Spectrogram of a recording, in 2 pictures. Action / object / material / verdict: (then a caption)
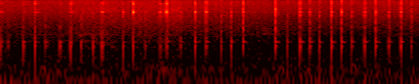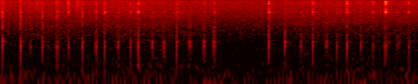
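tap / glass object / glass / none. A glass object is tapped in a rapid, steady series, giving short, quiet clinks with a faint bright ring above a low, constant hum.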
